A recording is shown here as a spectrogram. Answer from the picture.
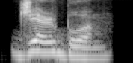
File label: "jeroboam", Indian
